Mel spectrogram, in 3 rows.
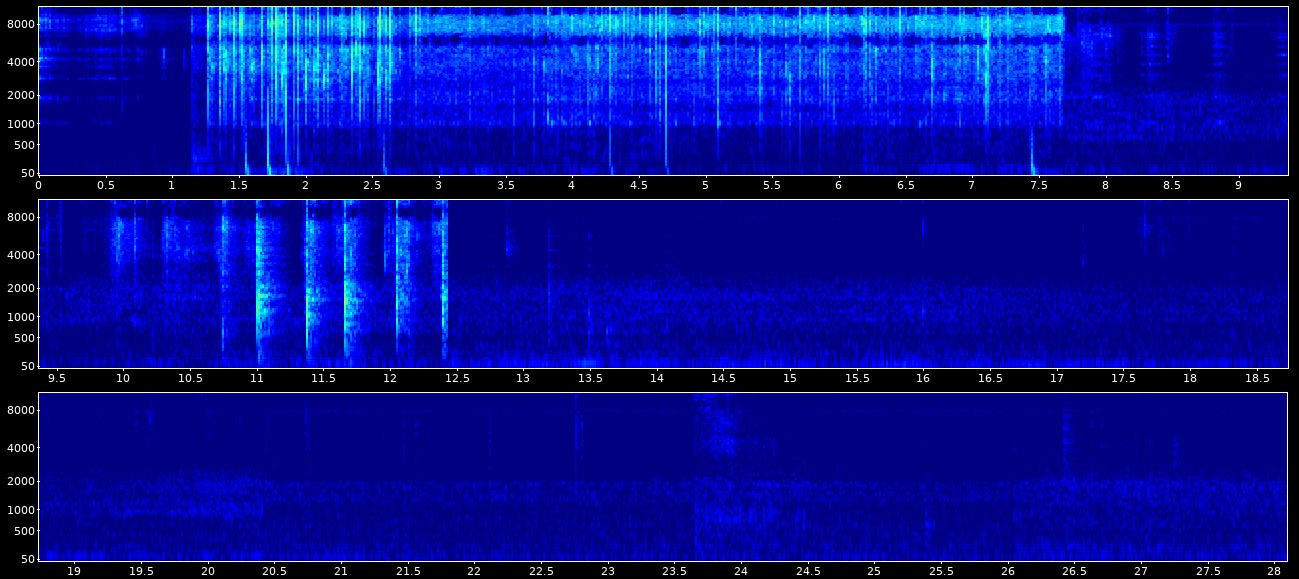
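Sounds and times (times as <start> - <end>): oil sizzling in a pan: 0.0 - 7.7.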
